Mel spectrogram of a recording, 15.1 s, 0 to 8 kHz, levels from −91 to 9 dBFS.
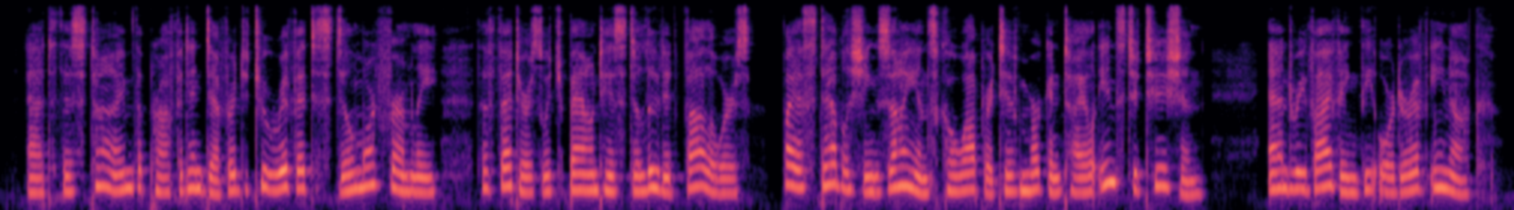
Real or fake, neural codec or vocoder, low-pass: fake; codec, 16 kHz, 8 kbps, FreqCodec, larger model; 7.2 kHz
